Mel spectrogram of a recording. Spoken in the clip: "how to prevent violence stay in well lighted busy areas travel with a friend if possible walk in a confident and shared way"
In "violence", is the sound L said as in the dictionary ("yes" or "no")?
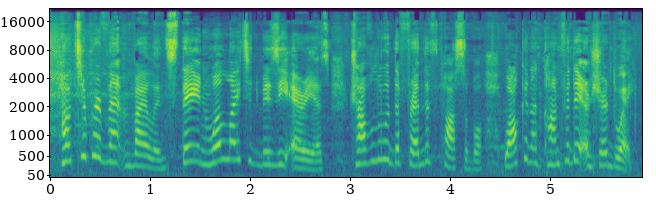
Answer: yes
